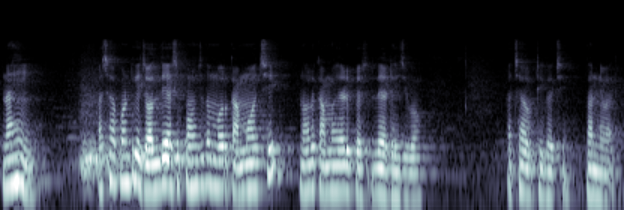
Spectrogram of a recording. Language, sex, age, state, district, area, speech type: Odia, male, 30-45, Odisha, Dhenkanal, rural, spontaneous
